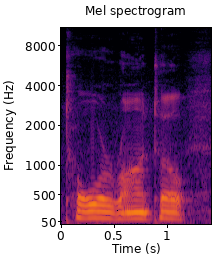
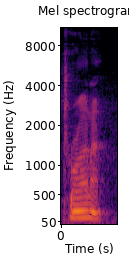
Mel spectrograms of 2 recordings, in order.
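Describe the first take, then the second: First: Every sound is said just as it is spelled. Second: It is said in a relaxed, reduced local way. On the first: The speaker calls it wrong. "if you look at it" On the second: The speaker calls it right. "That's how we say it in the West"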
